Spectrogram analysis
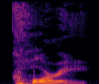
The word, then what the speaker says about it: Corey: don't know we meet Corey rhymes with Lori but it's Corey in 2019 he Babysits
